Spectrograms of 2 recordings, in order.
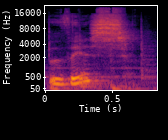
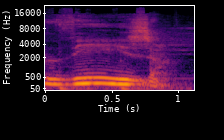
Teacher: this на кінці звучить звук S А these є трошки більш протягнутим і на кінці звук більш схожий на букву з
